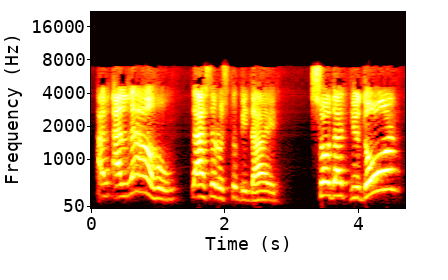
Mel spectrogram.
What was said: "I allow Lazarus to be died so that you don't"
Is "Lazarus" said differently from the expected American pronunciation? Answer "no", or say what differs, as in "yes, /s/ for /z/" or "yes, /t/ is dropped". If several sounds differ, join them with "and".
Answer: yes, /s/ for /z/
